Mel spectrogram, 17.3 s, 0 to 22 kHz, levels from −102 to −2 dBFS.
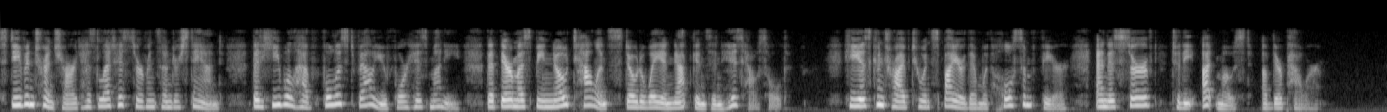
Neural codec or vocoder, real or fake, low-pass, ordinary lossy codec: none; real; 7.2 kHz; Opus, 64 kbps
